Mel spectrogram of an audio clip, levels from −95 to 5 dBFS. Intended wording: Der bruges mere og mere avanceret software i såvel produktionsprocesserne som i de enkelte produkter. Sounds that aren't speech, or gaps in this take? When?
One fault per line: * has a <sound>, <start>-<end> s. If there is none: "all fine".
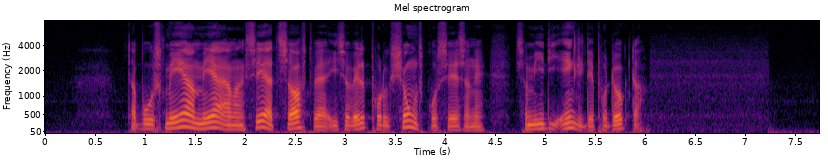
all fine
